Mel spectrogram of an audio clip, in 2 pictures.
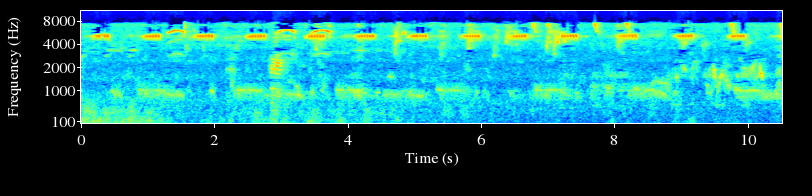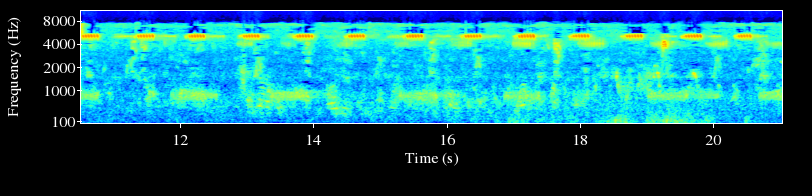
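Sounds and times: chorus of wavering animal calls: 0.0 - 21.0.

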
